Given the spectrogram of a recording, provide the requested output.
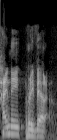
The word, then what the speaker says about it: Jaime Rivera: You need to roll your R's. Roll my R's like you do, Taylor? Can you give us a demonstration? Jaime Rivera.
